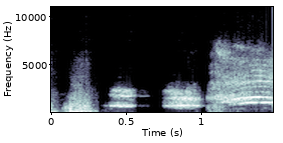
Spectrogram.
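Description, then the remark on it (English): A dog barks four times in quick succession, loud, the last bark stretching into a higher, strained yelp, reacting to a knocking sound from a bouncing gaming-chair leg rest. No one speaks. “which makes what sounds like a knocking sound, which makes Emerald's dog freak out”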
